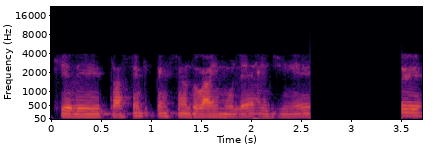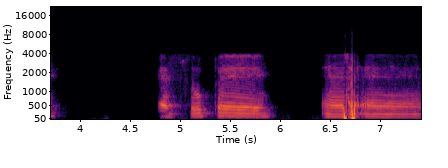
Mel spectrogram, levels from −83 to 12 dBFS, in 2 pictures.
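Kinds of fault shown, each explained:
GSM full-rate codec: The speech runs through the original GSM coder, which models the vocal tract and excites it with sparse, regularly spaced pulses. Throughout, nothing passes above 4 kHz and the voice sounds plainly buzzy and gravelly, consistent with the 13 kbps full-rate mode.
GSM bit errors: Corrupted bits reaching the decoder scramble the filter, pitch and gain parameters, so individual frames come out with a warped spectrum or a level jump. The speech breaks into squawks and gargling at 2.01–2.22 s, 5.00–5.07 s and 6.62–6.77 s.
audio dropout to silence: From 2.59 to 3.51 s the sound cuts out completely, about 0.92 s of digital silence with no room tone, then resumes mid-flow. Input was lost while silence kept being written, likely through a failed link or disconnection, and that content is gone.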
